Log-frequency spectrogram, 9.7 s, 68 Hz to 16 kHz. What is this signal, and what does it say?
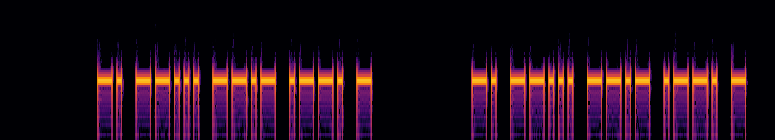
Morse code, heard as a keyed tone, about 21 wpm, 700 Hz. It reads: N7QPT N7QPT
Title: USA Call Signs - 5 Characters - Repeated 3x - 20wpm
